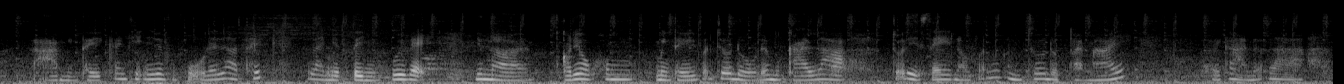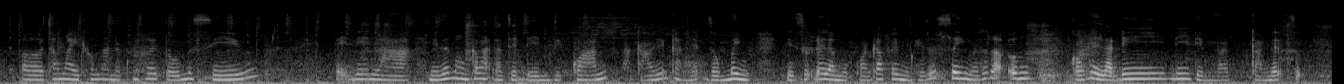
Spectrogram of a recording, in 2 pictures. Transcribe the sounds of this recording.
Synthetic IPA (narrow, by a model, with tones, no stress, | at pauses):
la̰ː˧˨˩mï˨˩ŋ̟t̪ʰə˨˦jka˦k̚ʔa˧jŋ̟t͡ɕḭ˧˨ɲ˧nzi˧˩nfʊ˨˩k͡p̚vṵ˧˨ɗə˨˦jzt̚laː˨˩t̪ʰï˦˥k̚ | zə˦˥k̚laː˨˩ɲə˨˩p̚t̪ï˨˩ŋ̟vu˧jvə̰˧˨ | ɲɨ˧ŋmaː˨˩kɔ˨˦ɗi˨˩ə˨˩wxə˧wŋ͡m | mï˨˩ŋ̟t̪ʰə˨˦jvə̰˧˥nt͡ɕɨ˧əɗo˧˩ɗə˧˩jmo˨˩t̚kaː˨˦jlaː˨˩ | t͡ɕo̰˧˥ɗe˧˩sɛ˧nɔ˨˦və̰˧˥nkɔ˨˩nt͡ɕɨ˧əɗɨ˨˩ək̚t̪ʰwaː˧˩jmaː˨˦j | k̪ʰə˨˦jkaː˧˩nɨ̰˧˥əlaː˨˩ | ʔəː˨˩t͡ɕɔ˧wŋ͡mŋa˨˩jxə˧wŋ͡mzaː˧nɔ˨˩jkʊ̰˧˥ŋ͡mɦəː˧jt̪o˨˦jmə˨˩t̚si˨˦w | t̪ʰə̰˧˨ne˧nlaː˨˩ | mï˨˩ŋ̟zə˦˥t̚ma˧wŋ͡mka˦˥k̚ɓa̰ː˧˨ɗaː˧˥t͡ɕḭ˧˨nɗe˨˦nve˨˩kwaː˨˦nvaː˨˩kaː˨˦wɲɨ̰˧˥ŋkaː˧˩mɲə̰˧˨nzə˨˦wŋ͡mmï˨˩ŋ̟ | t̪ʰi˨˩ənsɨ̰˧˨ɗə˧jlaː˨˩mo˨˩t̚kwaː˨˦nkaː˧fe˧mï˨˩ŋ̟t̪ʰə˨˦zə˦˥t̚sï˧ŋvaː˨˩zə˦˥t̚laː˨˩ʔɨ˧ŋkɔ˨˦t̪ʰe˧˩laː˨˩ɗi˧ɗi˧ɗe˧˩maː˨˩ | kaː˧˩mɲə̰˧˨nzɨ̰˧˨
